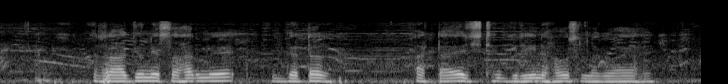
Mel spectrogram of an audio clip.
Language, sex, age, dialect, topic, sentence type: Hindi, male, 18-24, Kanauji Braj Bhasha, agriculture, statement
